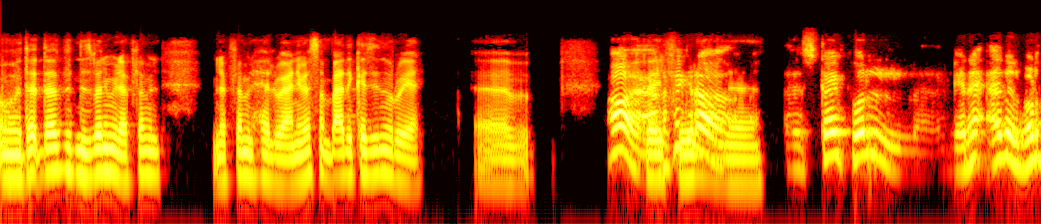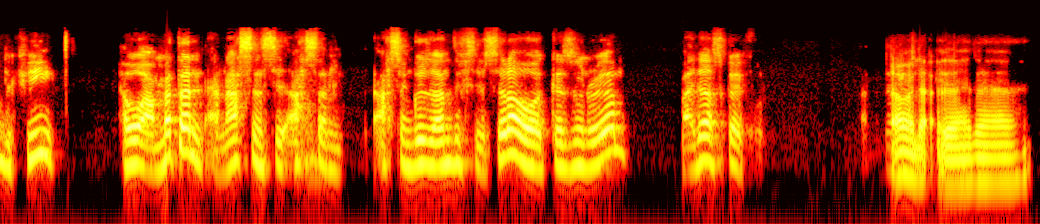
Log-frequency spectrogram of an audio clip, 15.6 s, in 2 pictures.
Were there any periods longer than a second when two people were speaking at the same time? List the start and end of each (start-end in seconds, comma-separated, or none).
none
